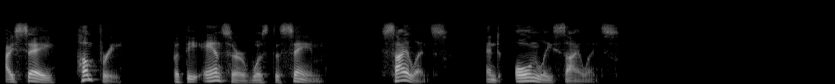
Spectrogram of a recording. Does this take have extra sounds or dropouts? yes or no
no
